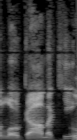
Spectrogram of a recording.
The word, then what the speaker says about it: logomachy: Logomachy. – Logomachy. It's spelled like logomachy, right? M-A-C-H-Y. Okay. Logomachy. It is an argument about words.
